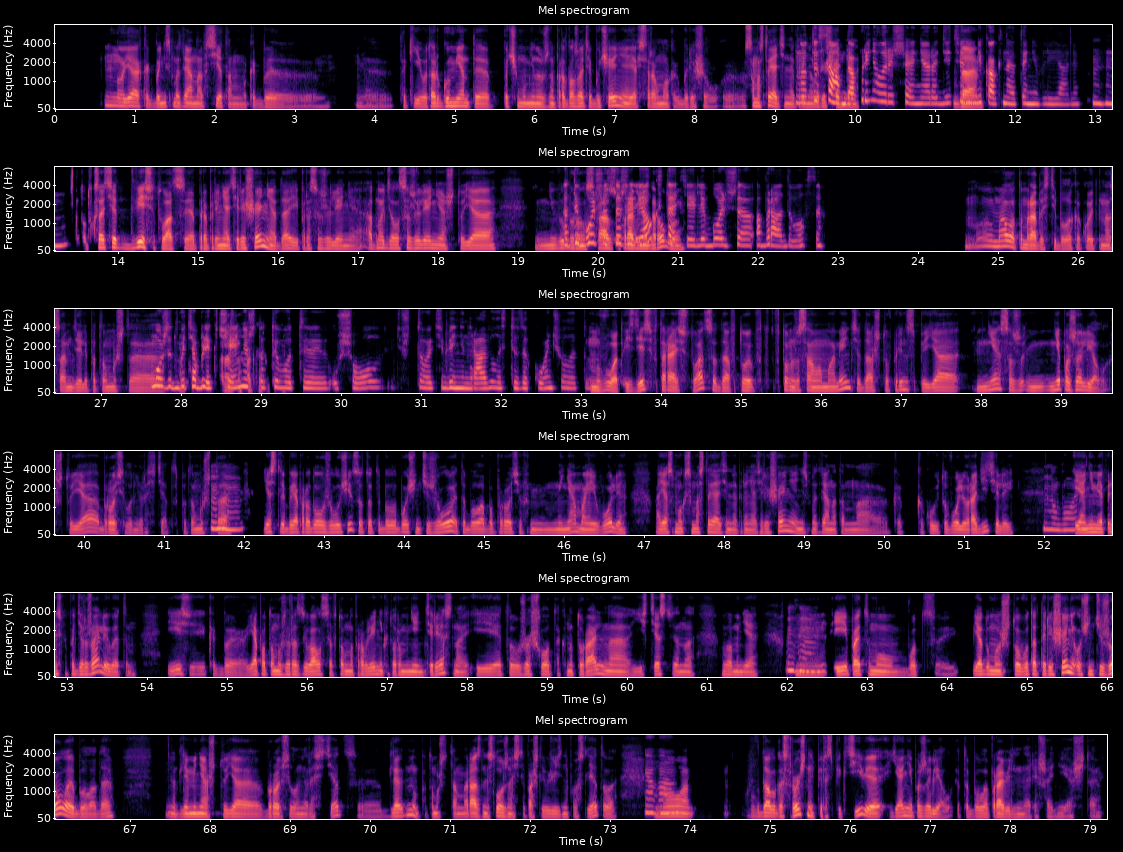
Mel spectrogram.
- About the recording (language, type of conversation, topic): Russian, podcast, Как принимать решения, чтобы потом не жалеть?
- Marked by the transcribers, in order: none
